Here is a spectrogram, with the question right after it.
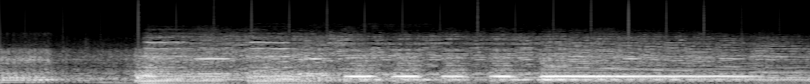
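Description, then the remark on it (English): A car engine roars loudly, revving hard through rising gear changes as the car races away along Sunset at terrifying speed, with a steady rhythmic ticking in the background. “The cars race along Sunset at terrifying speeds”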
